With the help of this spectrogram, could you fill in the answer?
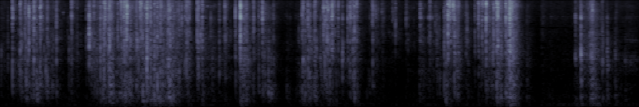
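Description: A small clear plastic bag full of LEGO plastic bricks is held in both hands while fingertips squeeze and crinkle it. Bright, dense bursts of crinkling come in several bunches, with the bricks inside shifting and clicking softly.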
